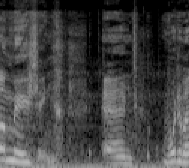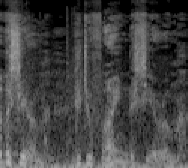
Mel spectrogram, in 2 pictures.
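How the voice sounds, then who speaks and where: A man doing a put-on character voice over clear background noise. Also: moderate pace. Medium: video game. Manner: precise, scientific.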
